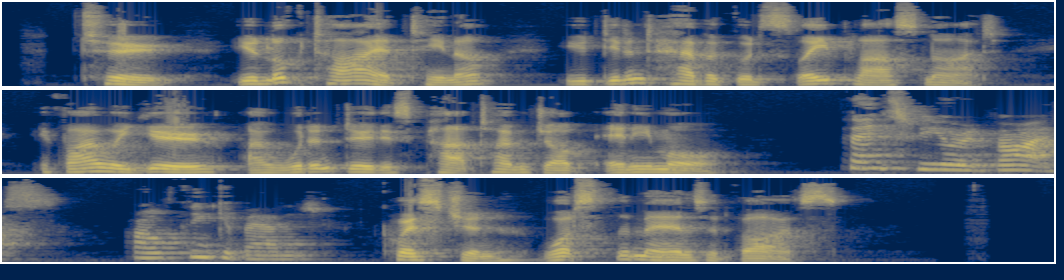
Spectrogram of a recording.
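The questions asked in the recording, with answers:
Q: What's the man's advice?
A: Stop doing the part-time job.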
